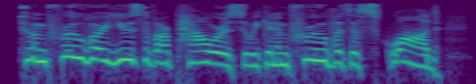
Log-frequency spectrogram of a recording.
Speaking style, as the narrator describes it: shouted Butch

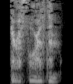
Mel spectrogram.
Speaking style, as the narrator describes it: she whispers

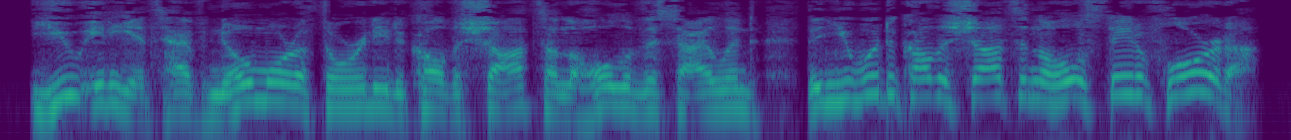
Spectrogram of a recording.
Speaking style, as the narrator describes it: he snapped after several failed attempts to get any information out of them

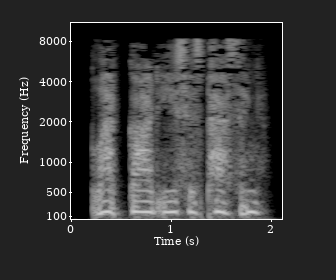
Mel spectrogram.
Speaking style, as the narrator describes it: he murmured

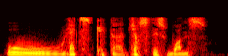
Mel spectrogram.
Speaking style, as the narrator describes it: Ron whispered in Harry's ear

